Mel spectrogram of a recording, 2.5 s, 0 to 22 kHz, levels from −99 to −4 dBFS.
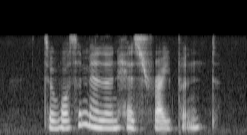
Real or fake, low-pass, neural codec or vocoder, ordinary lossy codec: real; 7.2 kHz; none; none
